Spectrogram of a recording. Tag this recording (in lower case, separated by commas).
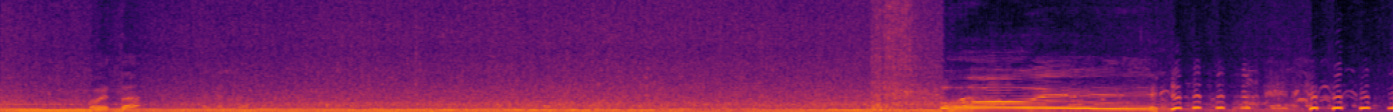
speech, speedboat, vehicle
